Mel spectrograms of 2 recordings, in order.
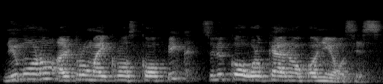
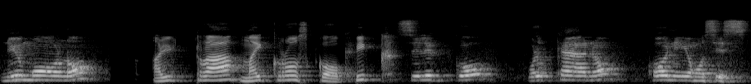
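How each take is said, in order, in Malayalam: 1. ഈ വാക്ക് വേഗത്തിൽ, ഒറ്റയടിക്ക് പറയുന്നു. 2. ഈ വാക്ക് സാവകാശം, ഓരോ ഭാഗമായി പറയുന്നു. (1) "വളരെ വേഗം നമുക്ക് ഈ വാക്ക് ഉച്ചരിക്കുന്നതിന് സാധിക്കും" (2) "ഈ വാക്ക് നമുക്ക് സാവകാശം ഒന്ന് പറഞ്ഞ്"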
